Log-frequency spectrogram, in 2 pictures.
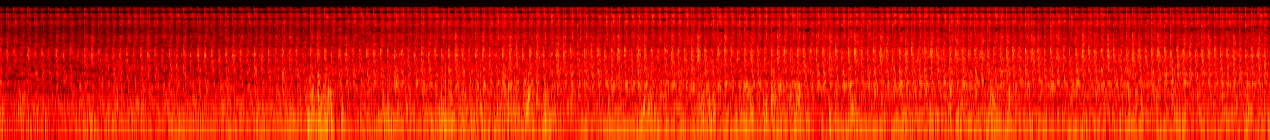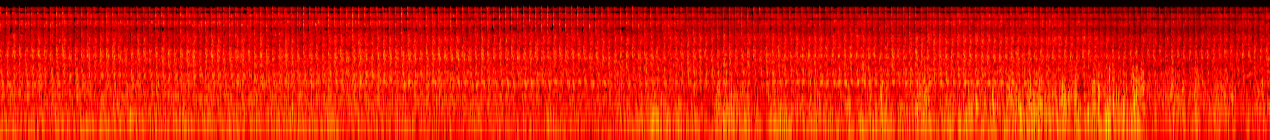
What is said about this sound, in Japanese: エンジンの方も一発始動です。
